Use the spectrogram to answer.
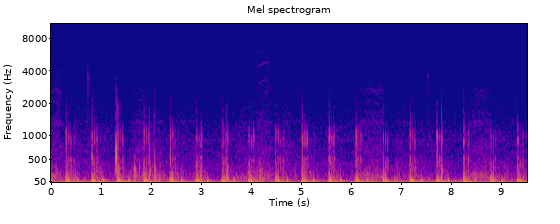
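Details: Person's own heart after the final workout round of dips, abs, diagonal pull-ups and arm curls, with heart rate reported at 132: regular, rapid thumping heartbeat, a normal raised rate after exercise.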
